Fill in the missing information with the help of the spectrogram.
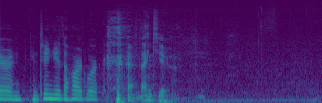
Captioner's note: laughing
